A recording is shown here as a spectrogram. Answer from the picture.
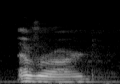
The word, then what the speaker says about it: Everard: Well, my full name is Willard Everard Stone, and I was born in Germantown, Pennsylvania, on August 28th, 1910.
